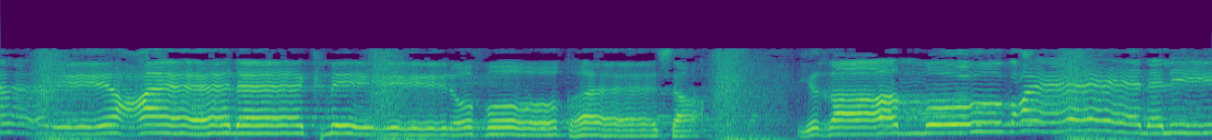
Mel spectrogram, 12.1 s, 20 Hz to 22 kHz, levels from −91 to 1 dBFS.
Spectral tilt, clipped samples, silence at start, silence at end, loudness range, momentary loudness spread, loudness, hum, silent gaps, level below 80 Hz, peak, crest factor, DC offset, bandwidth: -10 dB/octave; under 0.1%; 0 s; 0 s; 4 LU; 9 LU; -16 LUFS; none; none; -38 dBFS; -2 dBFS; 14 dB; under 0.1%; 5.4 kHz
